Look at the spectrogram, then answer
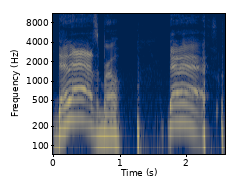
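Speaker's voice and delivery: very slow, drawn-out, high slang drawl. Reacting to others' speech, imitating their slang talk. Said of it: "Do I have to start talking like this?".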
